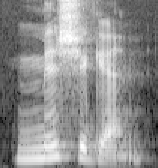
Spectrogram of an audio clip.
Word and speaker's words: Michigan: Michigan, Michigan. Silver Pin, Michigan. Yeah, Misha, Misha, Misha. Here that CH is going to sound like a sh, sh. SH is in ship or sheep.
